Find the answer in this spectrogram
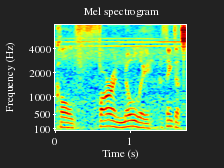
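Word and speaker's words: Farinole: It ends with an E, not an I. I don't know how Italians say words that end with an E, but it looks like Farinoli.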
